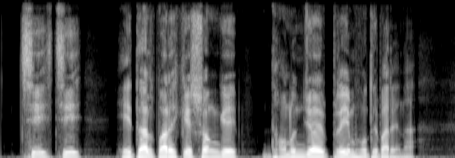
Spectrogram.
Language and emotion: Bengali, neutral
